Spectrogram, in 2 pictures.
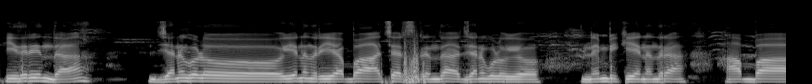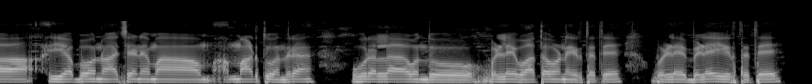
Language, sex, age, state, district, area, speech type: Kannada, male, 45-60, Karnataka, Bellary, rural, spontaneous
